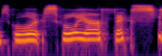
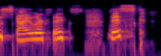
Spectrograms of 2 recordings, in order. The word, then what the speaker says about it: Schuyler Fisk: Schuyler Fisk, Schuyler Fisk.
